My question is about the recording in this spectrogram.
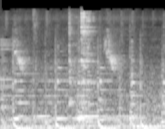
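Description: A metal spoon clinking and scraping against an aluminium saucepan of milky tea as it is stirred, with background music.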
